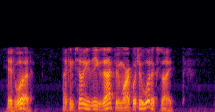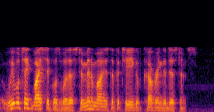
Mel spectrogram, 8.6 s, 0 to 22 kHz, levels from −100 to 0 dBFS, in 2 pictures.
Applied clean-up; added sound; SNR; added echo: none; none; none; none.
